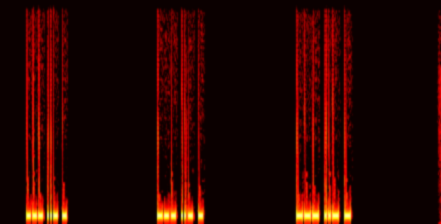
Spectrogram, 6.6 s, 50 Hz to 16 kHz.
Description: Morse code, heard as a keyed tone, about 52 wpm, 700 Hz. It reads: OUT OUT OUT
